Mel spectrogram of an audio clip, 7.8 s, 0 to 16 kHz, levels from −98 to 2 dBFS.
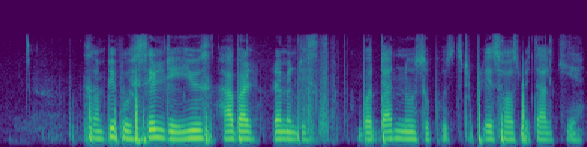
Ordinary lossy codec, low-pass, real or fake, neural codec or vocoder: MP3, 64 kbps; 7.2 kHz; real; none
